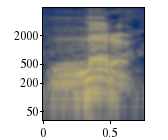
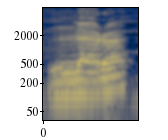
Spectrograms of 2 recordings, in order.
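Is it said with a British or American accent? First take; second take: American; American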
